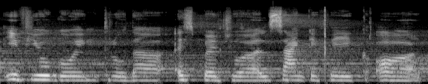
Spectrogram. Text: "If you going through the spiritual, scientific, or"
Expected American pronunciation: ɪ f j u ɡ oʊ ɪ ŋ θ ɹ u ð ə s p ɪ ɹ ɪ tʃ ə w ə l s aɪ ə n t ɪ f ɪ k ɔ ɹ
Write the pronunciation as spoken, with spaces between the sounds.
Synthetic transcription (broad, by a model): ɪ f j u ɡ oʊ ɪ ŋ t ɹ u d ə s p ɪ ɹ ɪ tʃ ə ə l s aɪ ə n t ɪ f ɪ k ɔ ɹ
